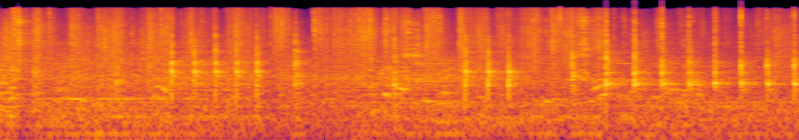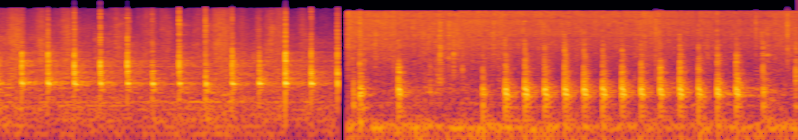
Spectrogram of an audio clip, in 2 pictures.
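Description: A large knife chopping meat on a wooden board in a fast, even rhythm of about four strikes a second, from about twelve seconds in. Before that comes a slower run of knocks with a ringing note.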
